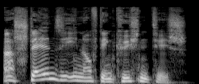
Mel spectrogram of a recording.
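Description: A woman's voice: low voice, sing-song, fairly quick, no room sound, clean studio sound, voice pushed up, exaggerated voice. A woman reading a story aloud, voicing a blunt, unsentimental woman who speaks curtly and matter-of-factly. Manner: matter-of-fact, curt.

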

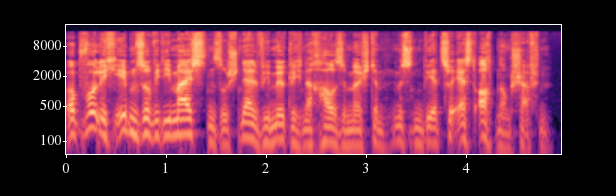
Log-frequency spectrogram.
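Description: A man voicing a calm, resolute starship officer. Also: low voice, brisk.

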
